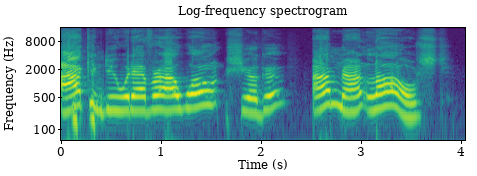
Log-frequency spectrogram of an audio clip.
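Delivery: fake Southern drawl, very loud and slow. Quoting a line from a film, done in a put-on Southern accent. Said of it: "but with the southern accent".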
